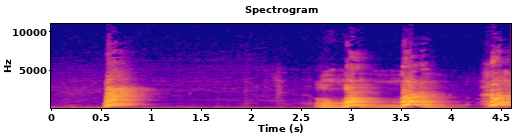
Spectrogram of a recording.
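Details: Samoyed named Bonnie barking while talking and playing: one sharp bark, a pause, then three quick, loud barks, the later ones sliding up then down in pitch like short yelps, over a faint low hum.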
